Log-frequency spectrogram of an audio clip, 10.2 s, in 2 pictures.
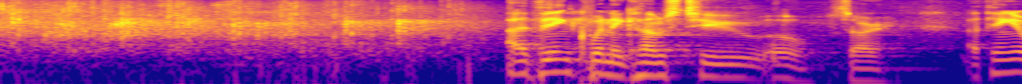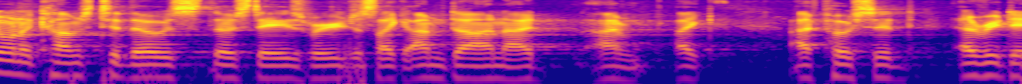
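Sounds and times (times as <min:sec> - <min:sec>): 
audience clapping: 0:00.0 - 0:03.0
speech: 0:02.6 - 0:10.2.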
